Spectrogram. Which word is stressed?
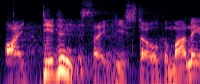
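didn't. The stress is on the word didn't.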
